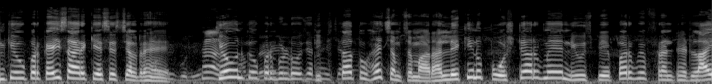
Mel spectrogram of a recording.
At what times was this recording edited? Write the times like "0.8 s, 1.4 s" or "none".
3.2 s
